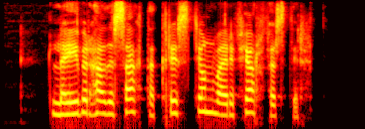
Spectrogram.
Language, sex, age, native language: Icelandic, female, 40-49, Icelandic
